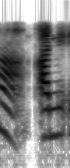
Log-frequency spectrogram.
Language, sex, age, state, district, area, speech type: Marathi, female, 18-30, Maharashtra, Wardha, urban, conversation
